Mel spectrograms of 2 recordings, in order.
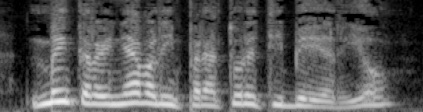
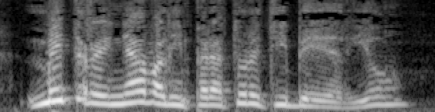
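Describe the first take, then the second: The two takes are said the same way.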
